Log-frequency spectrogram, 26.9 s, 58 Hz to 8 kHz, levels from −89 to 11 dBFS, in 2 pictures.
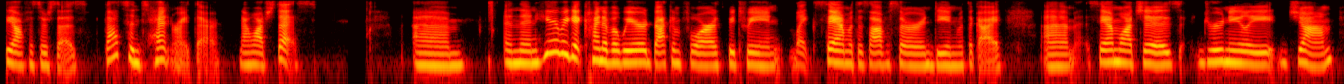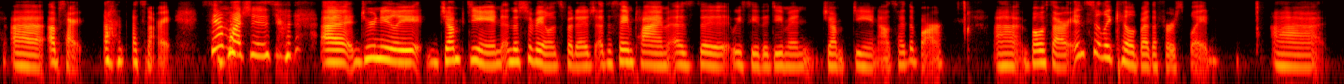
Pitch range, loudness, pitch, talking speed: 180-220 Hz, -27 LUFS, 195 Hz, 185 wpm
